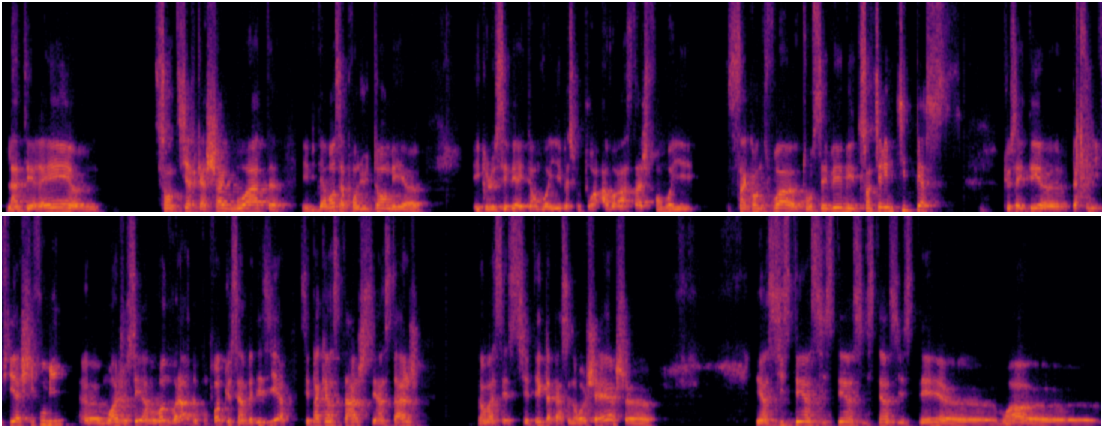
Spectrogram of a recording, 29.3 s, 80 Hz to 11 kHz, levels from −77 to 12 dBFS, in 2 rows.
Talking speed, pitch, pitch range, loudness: 175 wpm, 155 Hz, 135-170 Hz, -19 LUFS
